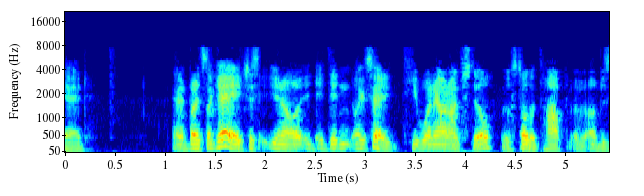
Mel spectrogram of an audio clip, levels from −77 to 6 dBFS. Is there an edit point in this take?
yes; 3 cuts; at 1.9 s, 2.5 s, 4.0 s

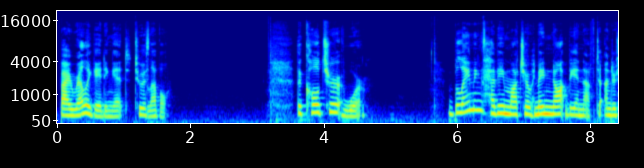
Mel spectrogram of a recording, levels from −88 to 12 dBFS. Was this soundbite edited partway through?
yes; 4 cuts; at 1.3 s, 4.3 s, 6.4 s, 7.1 s

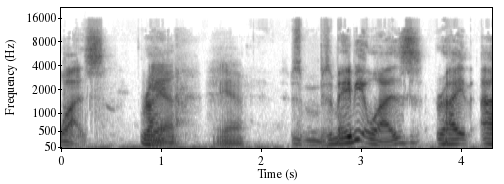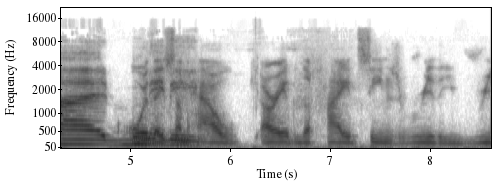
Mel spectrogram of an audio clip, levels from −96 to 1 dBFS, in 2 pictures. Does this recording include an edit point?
no; 0 cuts

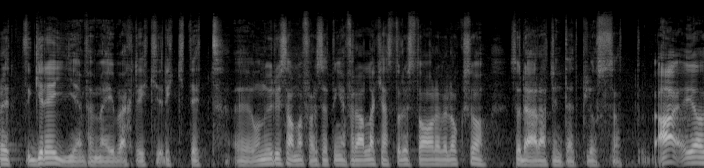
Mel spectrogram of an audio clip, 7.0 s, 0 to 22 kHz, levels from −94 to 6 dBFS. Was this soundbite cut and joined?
yes; 1 cut; at 5.5 s

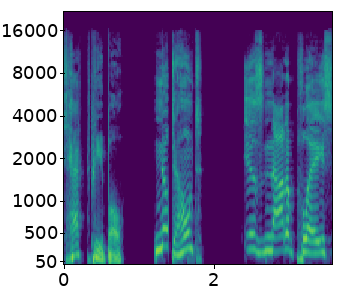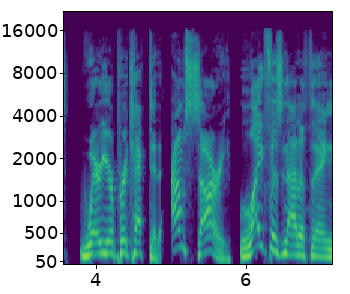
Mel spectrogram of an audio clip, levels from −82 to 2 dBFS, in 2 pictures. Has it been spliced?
yes; 4 cuts; at 1.4 s, 2.4 s, 3.7 s, 5.8 s

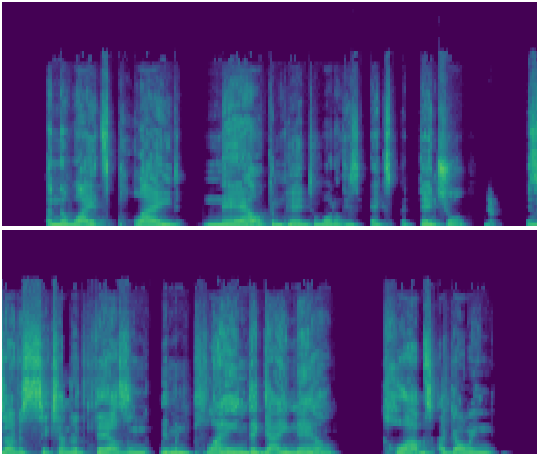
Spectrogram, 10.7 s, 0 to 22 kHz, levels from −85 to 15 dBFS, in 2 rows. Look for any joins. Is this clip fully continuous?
no; 2 cuts; at 3.4 s, 6.9 s

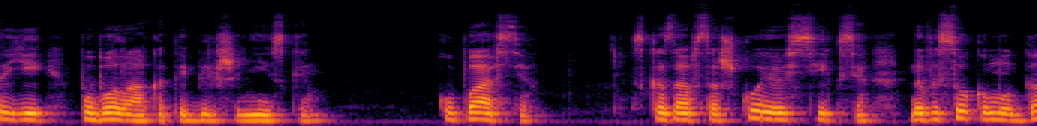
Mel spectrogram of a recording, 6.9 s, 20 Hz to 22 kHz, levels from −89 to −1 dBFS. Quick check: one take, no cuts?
yes; 0 cuts

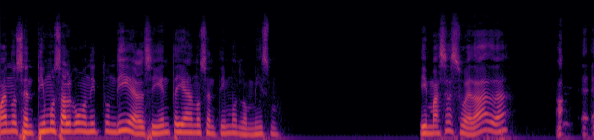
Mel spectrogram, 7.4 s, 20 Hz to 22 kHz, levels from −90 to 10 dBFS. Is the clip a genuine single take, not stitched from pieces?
yes; 0 cuts

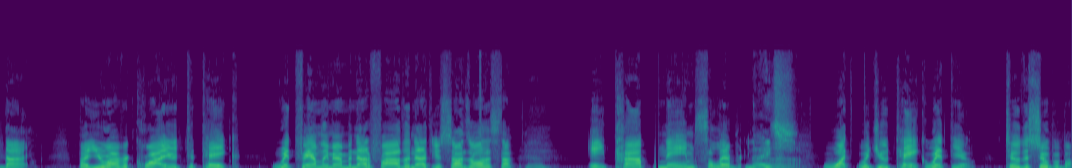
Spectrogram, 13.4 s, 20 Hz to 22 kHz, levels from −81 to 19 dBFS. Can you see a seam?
yes; 2 cuts; at 3.7 s, 10.6 s

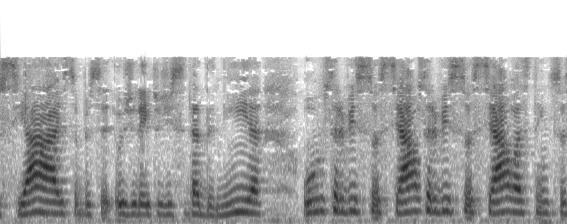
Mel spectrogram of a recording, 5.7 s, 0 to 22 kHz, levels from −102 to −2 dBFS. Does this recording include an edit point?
yes; 1 cut; at 4.2 s

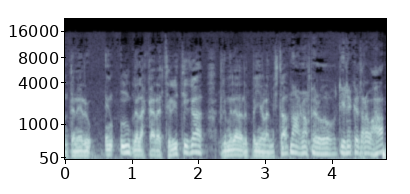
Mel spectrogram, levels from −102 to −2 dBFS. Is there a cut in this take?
yes; 4 cuts; at 1.0 s, 2.3 s, 2.7 s, 3.7 s

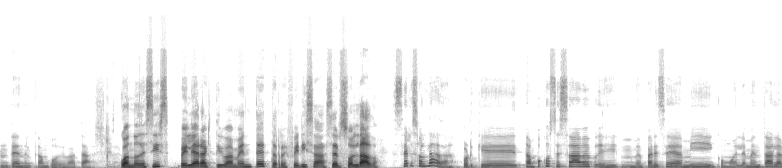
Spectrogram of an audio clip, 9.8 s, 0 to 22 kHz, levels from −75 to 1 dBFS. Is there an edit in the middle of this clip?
no; 0 cuts

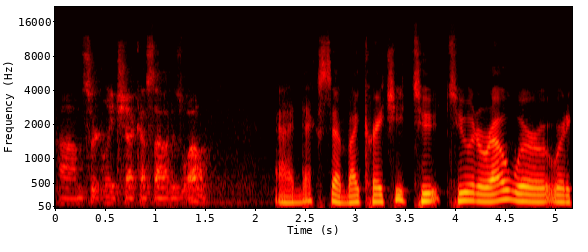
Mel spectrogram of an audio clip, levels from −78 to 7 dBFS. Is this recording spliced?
no; 0 cuts

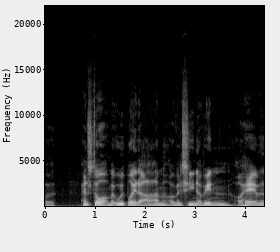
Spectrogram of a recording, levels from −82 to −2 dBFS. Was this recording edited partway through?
no; 0 cuts

